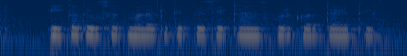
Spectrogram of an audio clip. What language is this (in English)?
Marathi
